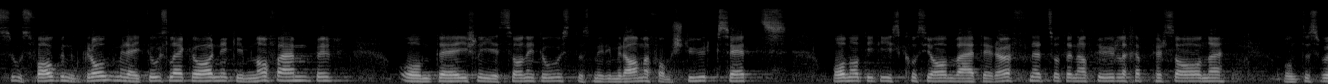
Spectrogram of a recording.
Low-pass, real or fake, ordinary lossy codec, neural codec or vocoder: 14.4 kHz; real; none; none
